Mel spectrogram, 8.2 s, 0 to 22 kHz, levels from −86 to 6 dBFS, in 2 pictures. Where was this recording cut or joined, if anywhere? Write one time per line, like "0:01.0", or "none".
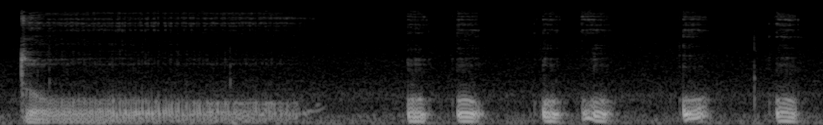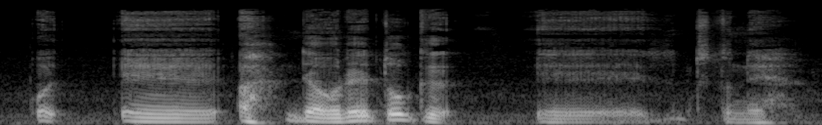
none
